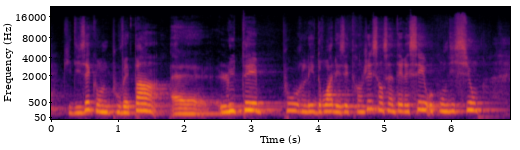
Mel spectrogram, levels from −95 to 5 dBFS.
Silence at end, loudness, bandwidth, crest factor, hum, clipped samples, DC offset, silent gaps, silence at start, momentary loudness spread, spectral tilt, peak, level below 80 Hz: 0.05 s; -27 LUFS; 17 kHz; 18 dB; none; under 0.1%; under 0.1%; none; 0 s; 10 LU; -6.5 dB/octave; -10 dBFS; -64 dBFS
